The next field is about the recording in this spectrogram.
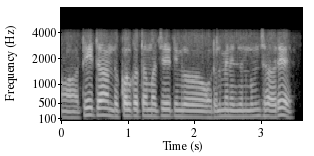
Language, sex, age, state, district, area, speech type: Nepali, male, 18-30, West Bengal, Alipurduar, rural, conversation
